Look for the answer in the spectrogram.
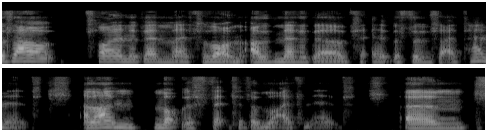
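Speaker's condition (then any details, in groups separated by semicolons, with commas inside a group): Tongue cancer, tongue removed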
